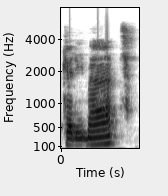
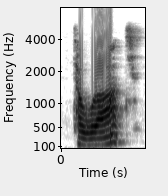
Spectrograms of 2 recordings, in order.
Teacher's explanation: all such words in arabic are stressed on the last syllable the one with the suffix at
